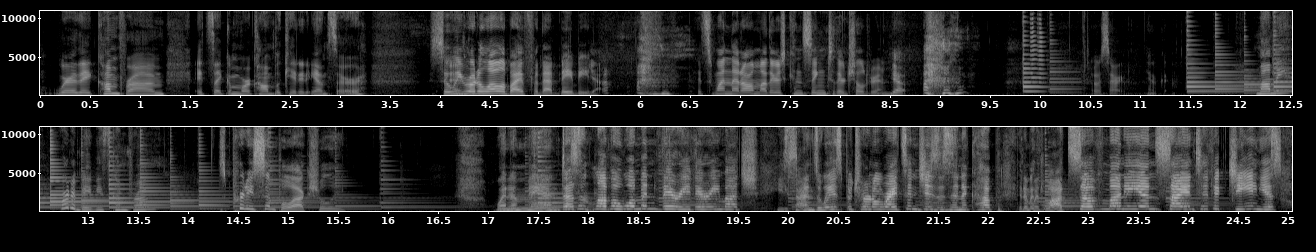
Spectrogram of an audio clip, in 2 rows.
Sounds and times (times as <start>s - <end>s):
Speech: 4.0s - 5.7s, 6.6s - 8.7s, 10.5s - 11.3s, 12.2s - 13.7s, 14.4s - 15.6s
Music: 9.8s - 10.6s, 11.4s - 25.0s.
